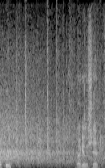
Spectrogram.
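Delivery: slow, breathy words through laughter; laughing it off. Retold or imitated. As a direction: wheeze it out while cracking up. Italian friend laughing off slur.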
